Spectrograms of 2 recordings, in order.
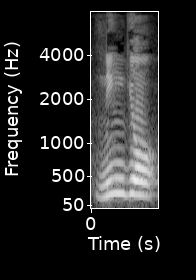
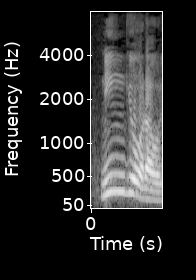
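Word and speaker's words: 人魚: 닌교는 인형인데 여기 어미를 없애버리고 짧게 그냥 닌교 이러면은 어떤 의미가 되냐면 사람은 똑같은데요. 뒤에 이게 나와요. 닌교. 그래서 인어공주 할 때 인어공주 할 때 인어를 닌교라고 이렇게 짧게 발음을 하고요.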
